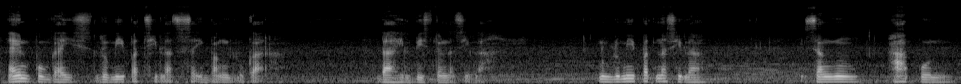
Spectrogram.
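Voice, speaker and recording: A man, telling a ghost story to his vlog viewers in a plain, unhurried way, often starting again with the same filler word. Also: fairly low pitch, creaky, slight background noise. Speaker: vlogger.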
